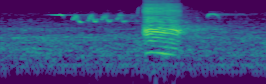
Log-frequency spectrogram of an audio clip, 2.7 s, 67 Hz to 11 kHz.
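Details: Rook at a nesting colony on 16 May 2023, after a cold spring, once chicks have hatched: a single loud, raspy, harsh note lasting about a third of a second, with faint thin high twittering before and after.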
